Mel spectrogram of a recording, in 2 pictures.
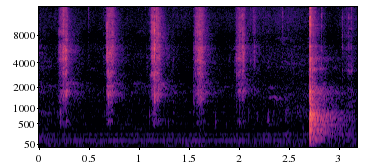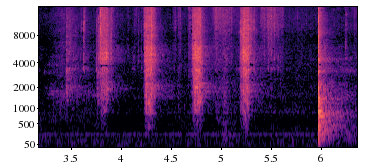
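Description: Pepper mill grinding peppercorns in short repeated crunches, about two a second. There is one heavier thump about halfway through.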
